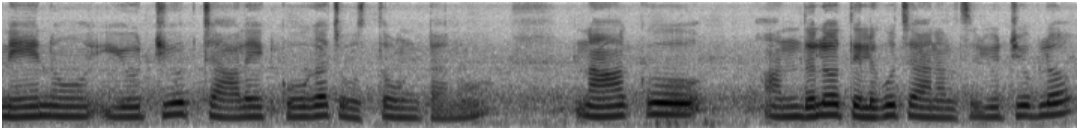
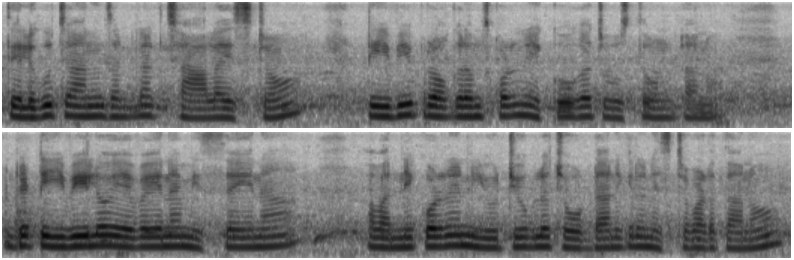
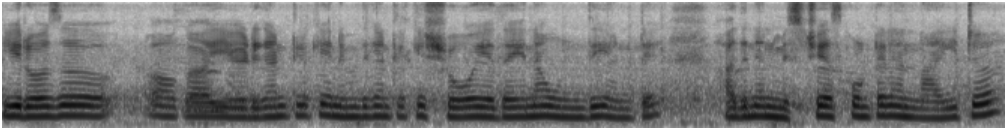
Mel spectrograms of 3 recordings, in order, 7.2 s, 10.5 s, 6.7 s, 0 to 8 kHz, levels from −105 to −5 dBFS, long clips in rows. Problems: constant background noise, background conversations at intervals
